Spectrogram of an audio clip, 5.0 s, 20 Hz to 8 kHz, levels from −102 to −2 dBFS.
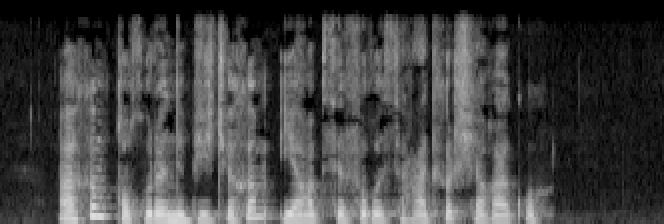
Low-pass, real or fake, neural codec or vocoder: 7.2 kHz; fake; vocoder, 44.1 kHz, 128 mel bands every 512 samples, BigVGAN v2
